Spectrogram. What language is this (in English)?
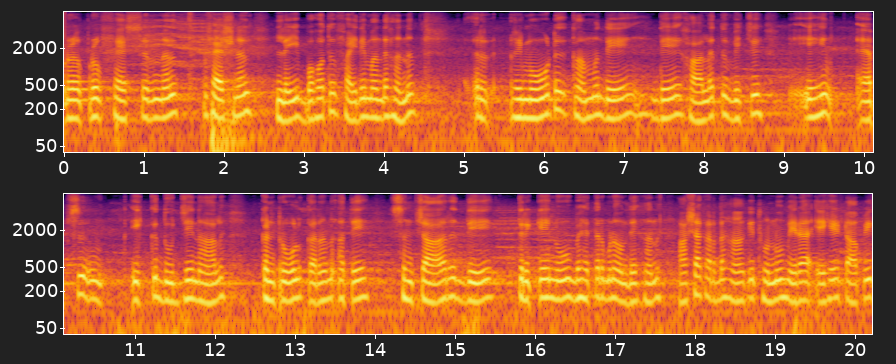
Punjabi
